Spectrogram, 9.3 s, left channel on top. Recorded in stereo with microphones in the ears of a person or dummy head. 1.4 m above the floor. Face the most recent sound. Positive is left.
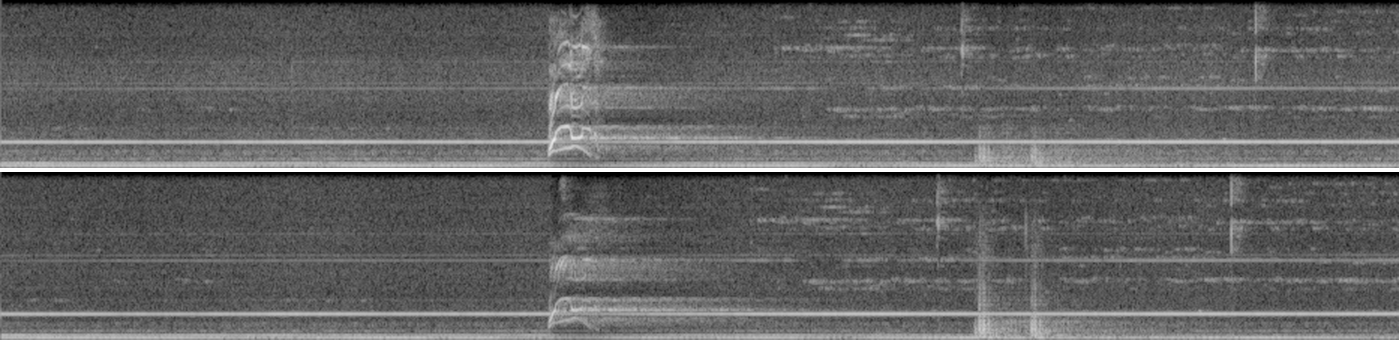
turn(degrees=-75)  # may be behind; listen again after turning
